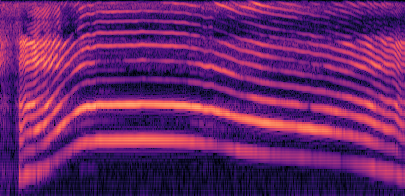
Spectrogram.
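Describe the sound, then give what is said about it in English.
A singer's single voice sweeps upward in a smooth siren-like glide as a vocal exercise, sustains a bright high tone, then slowly slides back down, clear with no words. “Same thing with sirens. You can do that here as well.”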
